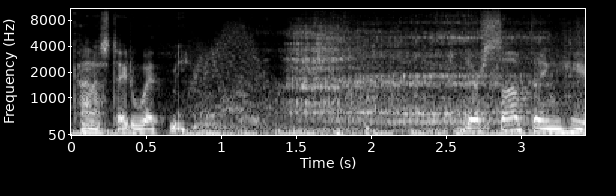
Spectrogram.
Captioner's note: snarling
